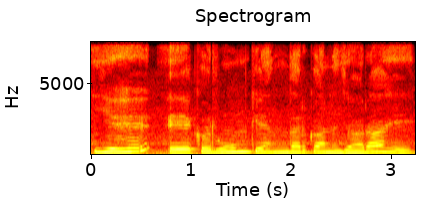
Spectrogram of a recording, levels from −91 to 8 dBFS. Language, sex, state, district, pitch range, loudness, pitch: Hindi, male, Uttar Pradesh, Gorakhpur, 200-225 Hz, -14 LUFS, 210 Hz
